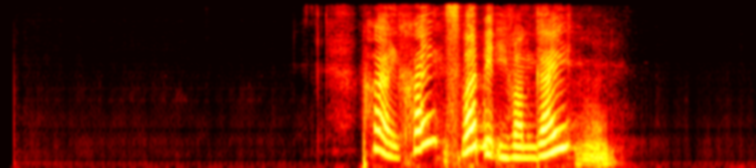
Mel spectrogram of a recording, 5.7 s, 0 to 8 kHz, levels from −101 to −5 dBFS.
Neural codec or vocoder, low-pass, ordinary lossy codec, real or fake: codec, 16 kHz in and 24 kHz out, 1.1 kbps, FireRedTTS-2 codec; 7.2 kHz; none; fake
